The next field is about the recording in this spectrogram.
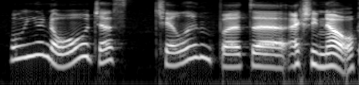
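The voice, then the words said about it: Put-on Minnesota accent. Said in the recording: “You adopted the Minnesota accent.”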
